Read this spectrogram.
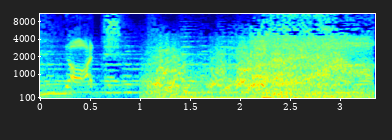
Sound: growling

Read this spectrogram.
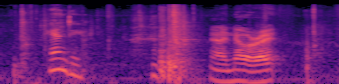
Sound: Nick laughs

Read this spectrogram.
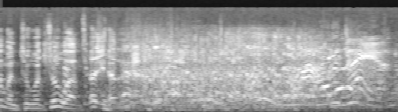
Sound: laughing

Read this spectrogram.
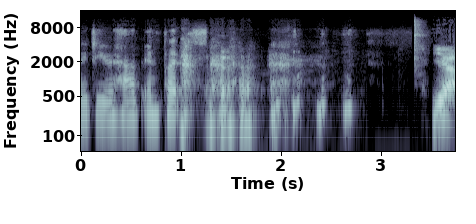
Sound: laughter

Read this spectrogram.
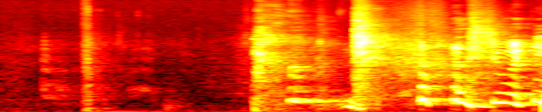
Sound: laughs

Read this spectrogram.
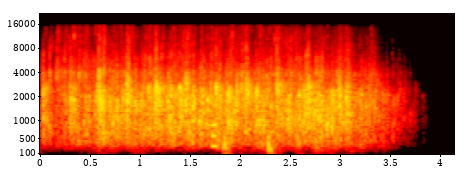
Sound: applause

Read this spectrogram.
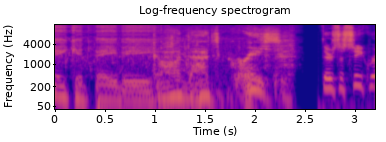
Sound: bubbles

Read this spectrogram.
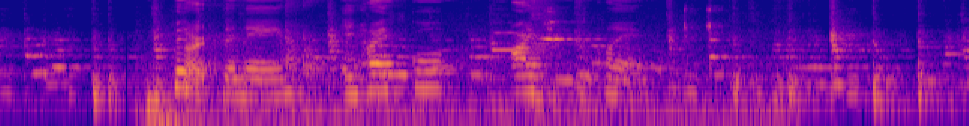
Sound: clicks teeth

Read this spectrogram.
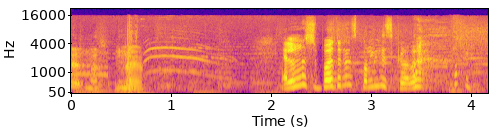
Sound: laughs

